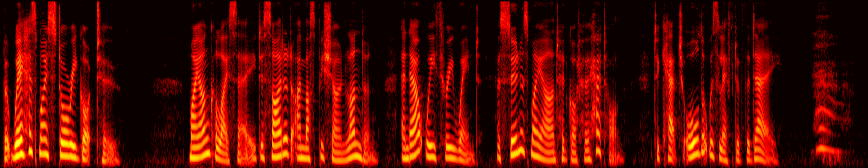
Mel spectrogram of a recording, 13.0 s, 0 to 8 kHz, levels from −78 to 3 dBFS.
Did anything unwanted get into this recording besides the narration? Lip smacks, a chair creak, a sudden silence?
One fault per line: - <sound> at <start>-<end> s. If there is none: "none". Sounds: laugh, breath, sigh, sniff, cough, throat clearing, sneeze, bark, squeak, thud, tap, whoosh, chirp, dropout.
- sigh at 12.1-12.8 s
